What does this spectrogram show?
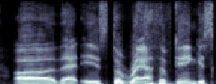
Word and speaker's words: Genghis: is the wrath of Genghis Khan or jenga's Khan I've been saying it wrong my whole life um anyway it's an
